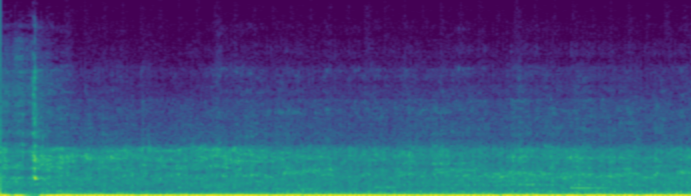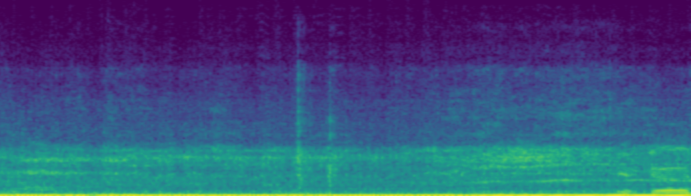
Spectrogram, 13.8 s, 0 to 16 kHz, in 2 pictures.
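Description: Motorcycle ride on a $1900 bike: a loud, steady low engine drone with wind rush runs throughout, close up and nearly constant in level, with speech mixed over it.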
